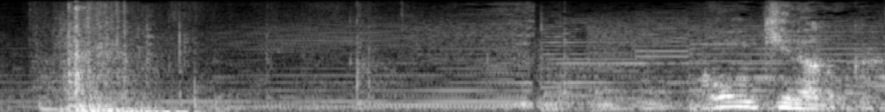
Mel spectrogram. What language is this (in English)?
Japanese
